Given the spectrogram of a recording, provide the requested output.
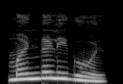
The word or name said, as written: ಮಂಡಳಿಗೊಳ್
